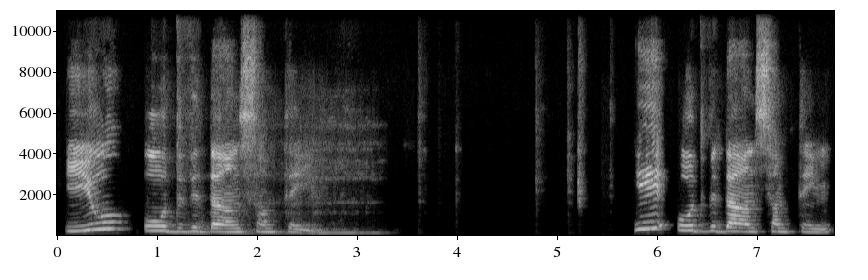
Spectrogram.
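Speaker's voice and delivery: steady teacher drill, one pronoun at a time; conjugation drill. Shown as a demonstration. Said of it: "Aí você começa a praticar daqui".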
